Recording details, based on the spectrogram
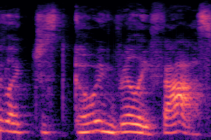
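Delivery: ordinary delivery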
